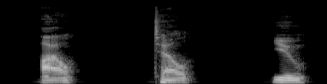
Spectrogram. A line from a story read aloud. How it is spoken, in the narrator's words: answered Tick-Tock in his monotonous voice, all the sounds of his words being on one level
